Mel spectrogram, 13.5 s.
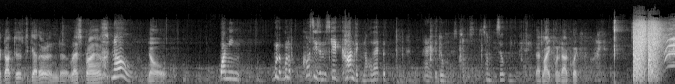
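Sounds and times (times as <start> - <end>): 
speech: 0.0 - 3.4, 4.4 - 4.9, 5.5 - 11.8
gunshots fired in the dark: 12.6 - 13.4.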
